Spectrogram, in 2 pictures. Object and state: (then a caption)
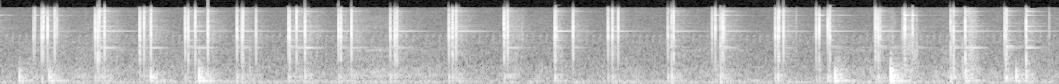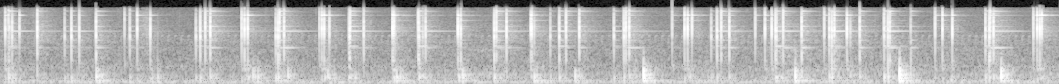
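Ceramic mug. Long acrylic nails tap rapidly on the base and body of a hollow, speckled teal ceramic mug lying on its side with its base facing up. Dozens of sharp, bright clicks follow one another in a quick, uneven rhythm. Each click dies away almost at once.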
